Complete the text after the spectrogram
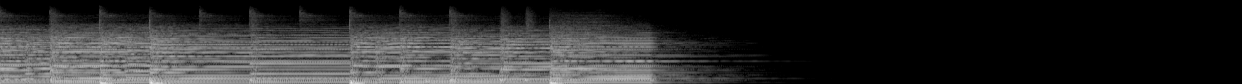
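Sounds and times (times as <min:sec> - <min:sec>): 
rock music: 0:00.0 - 0:07.4.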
